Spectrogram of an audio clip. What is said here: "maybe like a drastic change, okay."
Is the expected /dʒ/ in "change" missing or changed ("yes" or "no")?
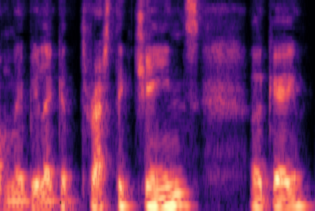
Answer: yes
